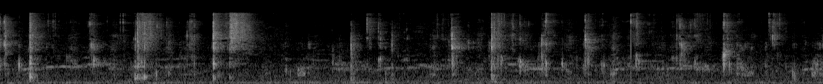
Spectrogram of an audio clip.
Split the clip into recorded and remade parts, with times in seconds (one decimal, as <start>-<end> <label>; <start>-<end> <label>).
0.0-8.2 recorded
